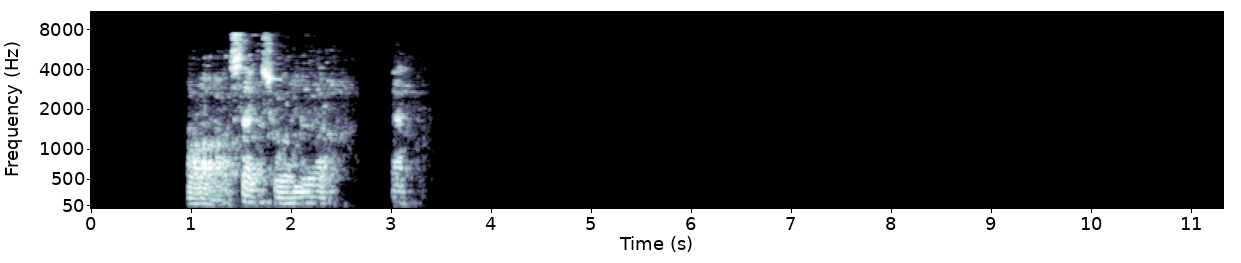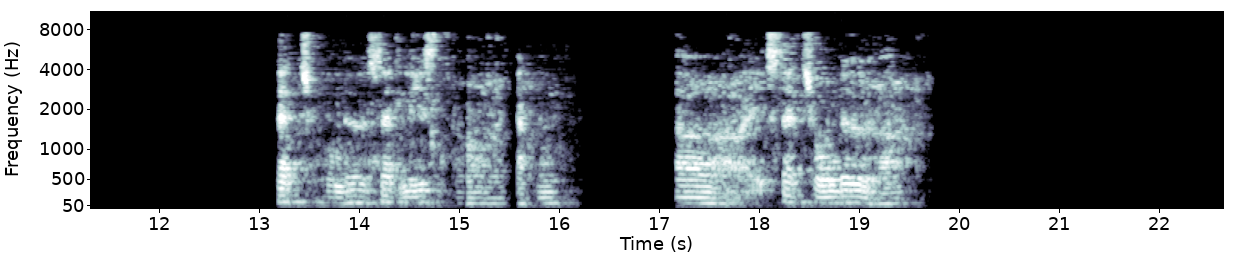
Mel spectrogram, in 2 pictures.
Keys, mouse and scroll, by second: 7.0 click, 9.5 click, 11.8 click, 12.1 click, 14.6 Escape, 15.0 click, 15.4 click, 17.7 middle click, 19.8 click, 21.9 click.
